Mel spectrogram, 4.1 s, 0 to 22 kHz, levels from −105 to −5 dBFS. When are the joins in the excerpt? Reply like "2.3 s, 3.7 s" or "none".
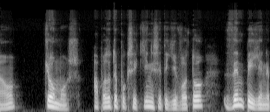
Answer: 1.3 s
